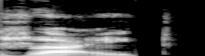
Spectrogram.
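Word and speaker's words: right: लेकिन याद रखिएगा आई जी एच टी को आईड पढ़ते हैं। यानी कि जी एस साइलेंट रहता है और टी को ट पढ़ेंगे और आई को आई यानी कि राइट यानी कि ठीक।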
